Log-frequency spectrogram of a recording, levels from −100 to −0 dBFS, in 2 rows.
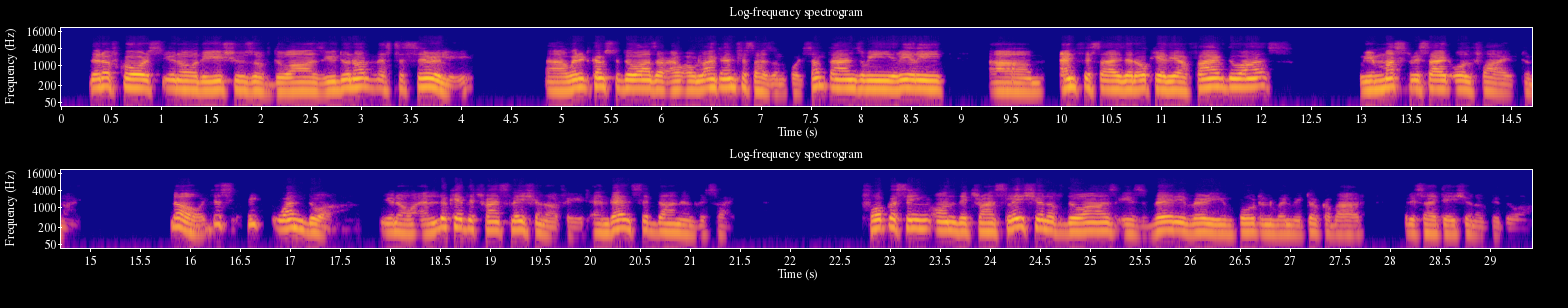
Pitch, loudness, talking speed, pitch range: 150 Hz, -22 LUFS, 165 wpm, 130-170 Hz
